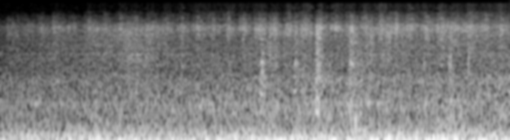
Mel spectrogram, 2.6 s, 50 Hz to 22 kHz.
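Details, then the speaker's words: Ford 360 FE V8 after replacing the worn exhaust flange donut gasket with a steel one; steady even exhaust rumble with no leaks, no ticking or hissing, and the earlier sputter and popping from the worn gasket are gone. "And as you can hear, there's there nothing. There's no uh no gas leaks or anything like that. So, I don't have that sputter like I used to and that popping sound uh when the gasket was uh was worn out."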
